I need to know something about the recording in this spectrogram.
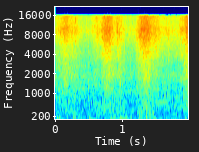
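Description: Footsteps through dry fallen leaves, the leaves rustling and crackling with each step in a regular walking rhythm.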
